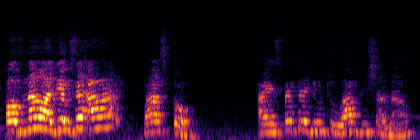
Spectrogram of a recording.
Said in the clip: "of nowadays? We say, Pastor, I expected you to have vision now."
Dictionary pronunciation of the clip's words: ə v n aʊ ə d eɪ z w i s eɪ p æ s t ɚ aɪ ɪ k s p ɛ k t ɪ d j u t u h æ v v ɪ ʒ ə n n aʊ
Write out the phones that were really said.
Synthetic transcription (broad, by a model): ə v n aʊ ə d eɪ w i s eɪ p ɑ s t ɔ aɪ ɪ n s p ɛ k t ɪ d j u t u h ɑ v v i ʃ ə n n aʊ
